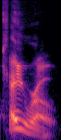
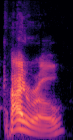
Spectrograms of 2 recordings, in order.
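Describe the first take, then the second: First: It is pronounced the way the Georgia town is. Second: It is pronounced the way the Egyptian city is. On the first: It names the town in Georgia. The speaker calls it right. "It's called Cairo" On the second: It names the city in Egypt. The speaker calls it wrong. "not Cairo. Cairo's in Egypt"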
